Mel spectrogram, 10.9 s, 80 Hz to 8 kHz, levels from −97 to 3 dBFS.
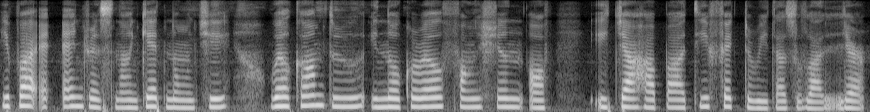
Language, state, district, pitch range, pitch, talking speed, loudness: Ao, Nagaland, Kohima, 200-230 Hz, 220 Hz, 85 wpm, -18 LUFS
